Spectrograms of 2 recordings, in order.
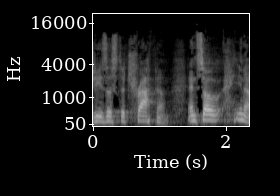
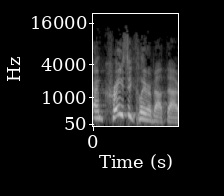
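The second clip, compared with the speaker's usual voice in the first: loud, high, insistent declaration; emphatic Jesus; 7 semitones higher, 7 dB louder than usual. Retold or imitated.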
